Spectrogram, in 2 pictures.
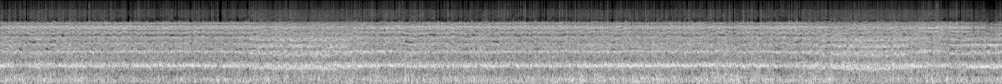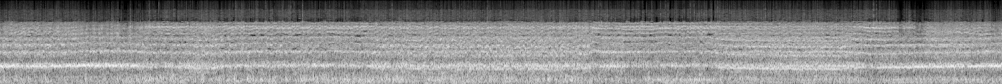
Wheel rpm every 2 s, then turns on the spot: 230, 220, 230, 230, 220, 220, 230, 210, 220, 210.
none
